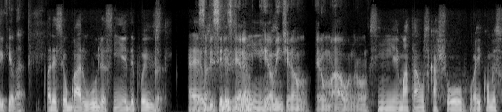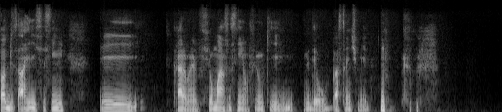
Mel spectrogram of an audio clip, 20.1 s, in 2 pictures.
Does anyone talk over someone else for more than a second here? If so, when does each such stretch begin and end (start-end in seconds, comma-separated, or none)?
3.9-5.6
